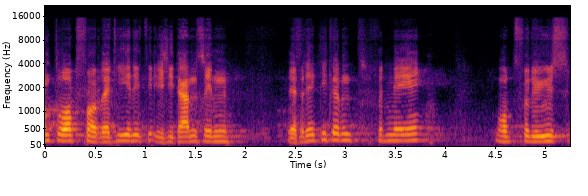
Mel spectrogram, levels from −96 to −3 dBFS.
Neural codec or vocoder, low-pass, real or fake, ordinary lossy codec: codec, 32 kHz, 1.9 kbps, SNAC; 14.4 kHz; fake; Opus, 24 kbps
